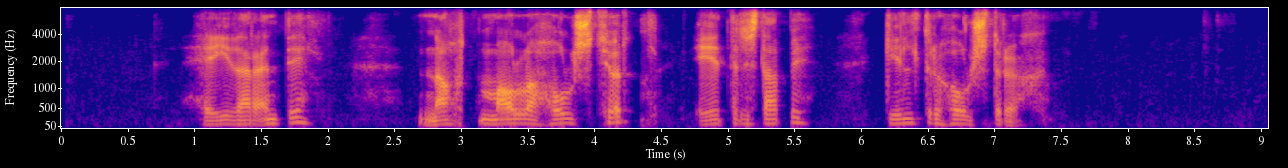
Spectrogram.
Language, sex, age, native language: Icelandic, male, 40-49, Icelandic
